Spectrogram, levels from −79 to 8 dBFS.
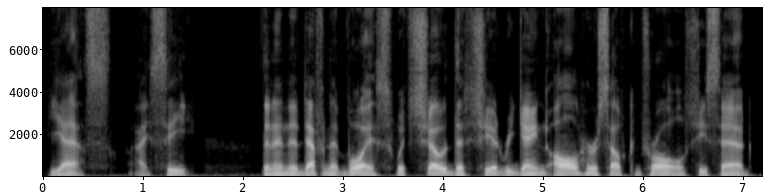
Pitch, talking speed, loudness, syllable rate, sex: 105 Hz, 165 wpm, -18 LUFS, 4.6 syllables/s, male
